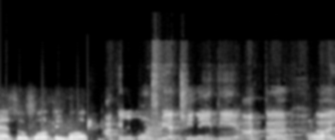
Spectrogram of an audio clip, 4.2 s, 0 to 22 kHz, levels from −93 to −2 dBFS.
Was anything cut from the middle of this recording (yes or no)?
yes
